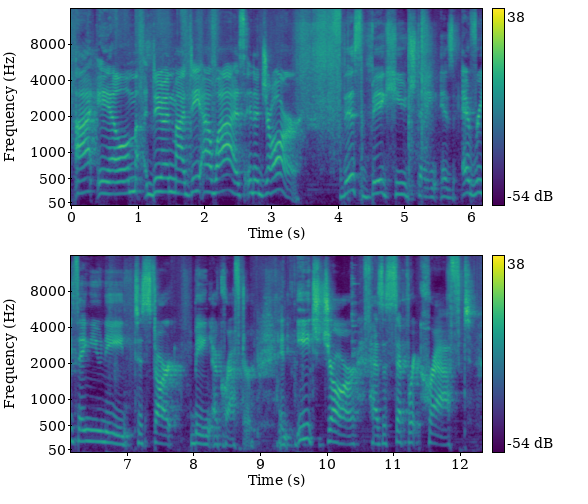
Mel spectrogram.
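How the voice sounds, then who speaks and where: A woman's voice: mid-range voice, slow pace, pushed and bright, a little hiss or hum. A woman crafter explaining her projects in an upbeat way. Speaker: crafter friend.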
